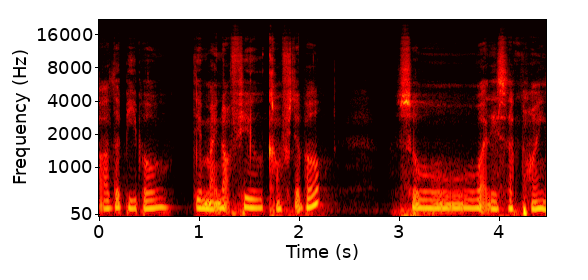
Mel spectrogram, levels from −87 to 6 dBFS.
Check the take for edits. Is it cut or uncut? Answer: uncut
